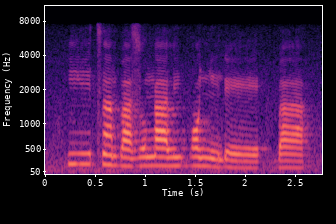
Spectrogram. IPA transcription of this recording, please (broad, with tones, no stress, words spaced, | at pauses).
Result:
jiː˦t͡sã˦ ba˨ zo˦ŋaː˦li˦bɔ˦ ɲĩ˨ɗeː˨ | ɡ͡ba˨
